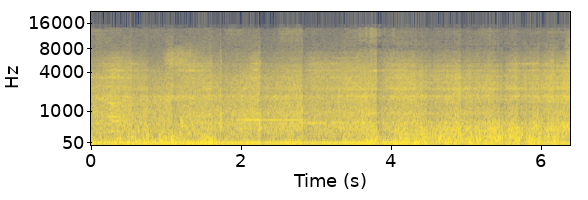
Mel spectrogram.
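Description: A Virgin West Coast passenger train from Glasgow Central to London Euston pulls into Carlisle station, a loud, steady rumble of engine and wheels continuing throughout with brief clunks along the way.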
